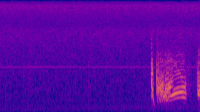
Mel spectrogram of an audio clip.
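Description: Steady hiss and hum of the mission radio audio with a faint steady whistle tone. About one and a half seconds in, a voice over the radio loop calls "stop", the wheel-stop call that the orbiter has come to a halt on the runway.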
